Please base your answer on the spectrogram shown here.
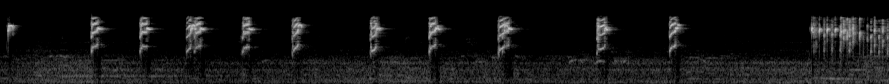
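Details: Rosy-faced and Fischer's lovebirds calling to encourage mating: a series of about a dozen piercing high chirps spaced roughly half a second apart, ending in a harsh buzzy chatter.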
